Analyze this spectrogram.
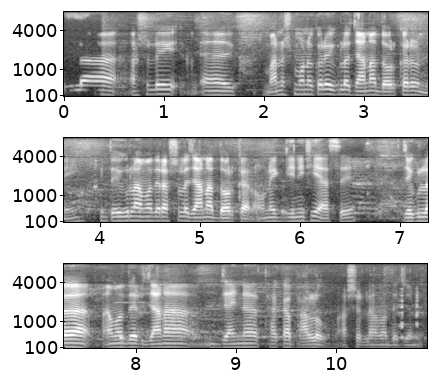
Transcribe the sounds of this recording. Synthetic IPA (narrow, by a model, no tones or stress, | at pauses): eɡulaa̰ʃole | manuʃmɔnekoɾeeɡulad͡ʑanad̪ɔɾkaɾenejkint̪ueɡulaamad̪eɾaʃoled͡ʑanad̪ɔɾka̰ɾɔ̰nek̚d͡ʑiniʃʰiaʃʰed͡ʑeɡulaa̰mad̪eɾd͡ʑanad͡ʑajnat̪ʰakabʱalo̰a̰ʃoleamad̪eɾd͡ʑonːo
